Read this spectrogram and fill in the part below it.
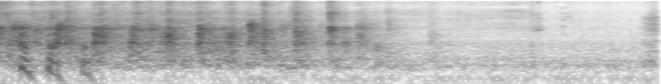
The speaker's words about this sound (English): Yep, round of applause.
